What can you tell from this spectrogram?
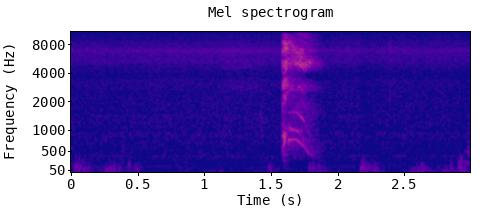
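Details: Isolated cough: a single short, voiced cough with a falling pitch against low rumbling handling noise.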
